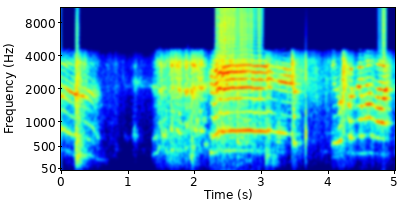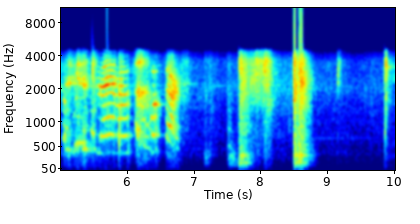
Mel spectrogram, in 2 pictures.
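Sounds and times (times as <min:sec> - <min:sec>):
young person speaking: 0:03.1 - 0:06.9.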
